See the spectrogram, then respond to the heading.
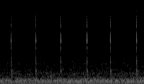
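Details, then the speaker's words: MacBook Air A1466 trackpad gives crisp light clicks about a quarter second apart, both sides and center, after tightening the Torx 5 lift screw under the battery restored the missing click. "can hear the click now so you just kind of play with it both sides are clicking in the center yeah it feels pretty good"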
